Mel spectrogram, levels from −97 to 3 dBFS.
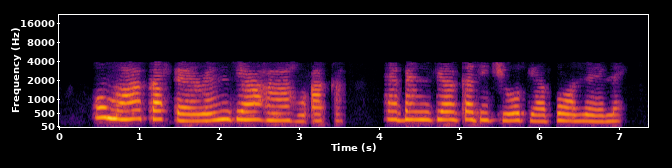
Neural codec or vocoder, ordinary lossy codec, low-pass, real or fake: codec, 44.1 kHz, 2.6 kbps, DAC; AAC, 16 kbps; 7.2 kHz; fake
